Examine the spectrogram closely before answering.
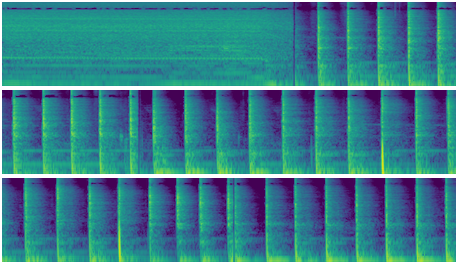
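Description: Electric jigsaw running steadily, cutting the cleaver's handle, then stopping about four seconds in. After that comes a steady series of sharp, evenly spaced taps, about two a second.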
